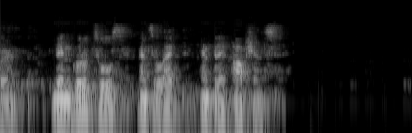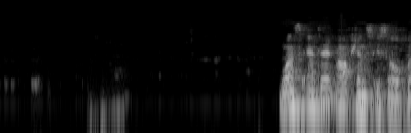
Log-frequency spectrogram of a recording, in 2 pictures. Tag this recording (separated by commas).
Speech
